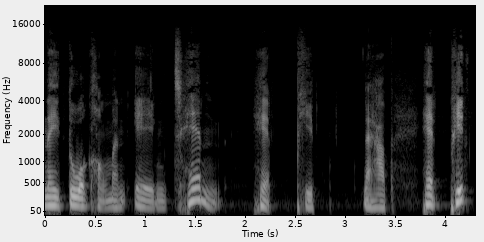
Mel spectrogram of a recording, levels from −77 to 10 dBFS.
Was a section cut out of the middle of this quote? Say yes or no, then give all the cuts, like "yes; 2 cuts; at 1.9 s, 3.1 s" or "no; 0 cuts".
no; 0 cuts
